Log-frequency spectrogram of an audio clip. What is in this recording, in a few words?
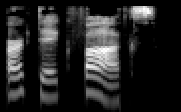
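"arctic fox", English, British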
